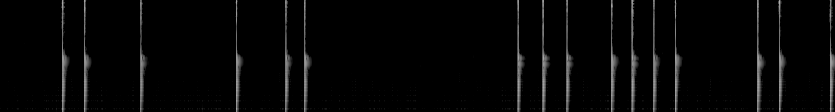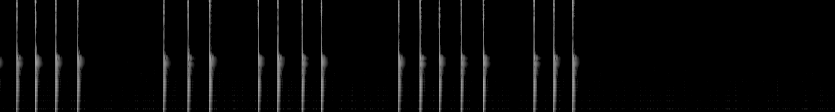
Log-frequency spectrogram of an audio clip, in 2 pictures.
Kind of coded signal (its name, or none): tap code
